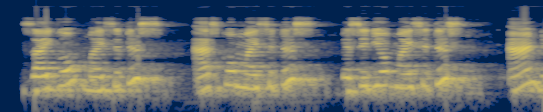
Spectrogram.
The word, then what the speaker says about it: Ascomycetes: It's zygomycetes, ascomycetes, basidiomycetes and deuteromycetes. How to pronounce that?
